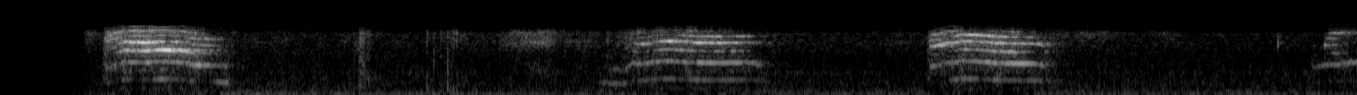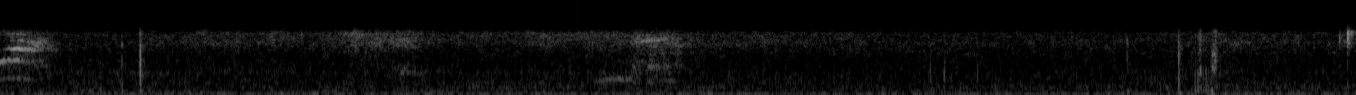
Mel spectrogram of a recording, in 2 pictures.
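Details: Susie, a pet cat nervous on moving day amid household noise, gives three loud harmonic meows close together, then two fainter ones, over a steady low hum indoors with scattered clicks.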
